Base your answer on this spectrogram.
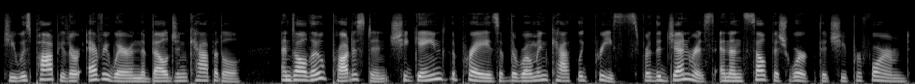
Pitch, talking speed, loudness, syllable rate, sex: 175 Hz, 190 wpm, -22 LUFS, 6.2 syllables/s, female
